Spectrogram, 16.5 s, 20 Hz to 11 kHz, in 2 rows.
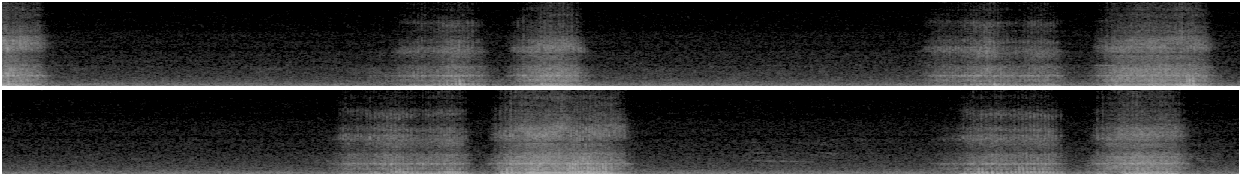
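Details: Real-time recording of a sleeping woman, very tired, snoring regularly in paired bursts on in- and out-breath, about 15 per minute, with quiet pauses between.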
